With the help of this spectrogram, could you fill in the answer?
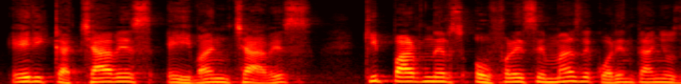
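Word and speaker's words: Kei Partners: Key Partners, que aunque le digo se escribe K-E-I, su logotipo es justamente el de una llave, Key Partners.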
